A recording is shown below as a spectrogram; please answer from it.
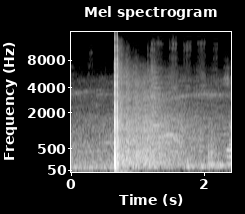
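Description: Starting gun fired once, about two-thirds of a second in: a single sharp crack with a short reverberant tail. It signals the start of the race and sends the hurdlers out of their blocks.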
